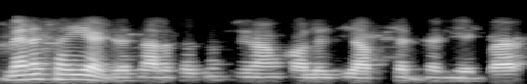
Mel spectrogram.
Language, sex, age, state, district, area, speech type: Hindi, male, 18-30, Madhya Pradesh, Jabalpur, urban, conversation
